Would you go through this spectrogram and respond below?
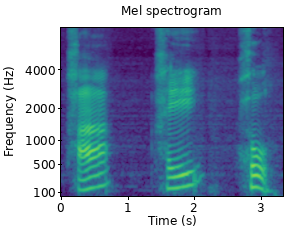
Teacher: نرم آواز کے ساتھ ادا ہو، رخوت کی وجہ سے، اس میں صفت رخوت ہے۔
